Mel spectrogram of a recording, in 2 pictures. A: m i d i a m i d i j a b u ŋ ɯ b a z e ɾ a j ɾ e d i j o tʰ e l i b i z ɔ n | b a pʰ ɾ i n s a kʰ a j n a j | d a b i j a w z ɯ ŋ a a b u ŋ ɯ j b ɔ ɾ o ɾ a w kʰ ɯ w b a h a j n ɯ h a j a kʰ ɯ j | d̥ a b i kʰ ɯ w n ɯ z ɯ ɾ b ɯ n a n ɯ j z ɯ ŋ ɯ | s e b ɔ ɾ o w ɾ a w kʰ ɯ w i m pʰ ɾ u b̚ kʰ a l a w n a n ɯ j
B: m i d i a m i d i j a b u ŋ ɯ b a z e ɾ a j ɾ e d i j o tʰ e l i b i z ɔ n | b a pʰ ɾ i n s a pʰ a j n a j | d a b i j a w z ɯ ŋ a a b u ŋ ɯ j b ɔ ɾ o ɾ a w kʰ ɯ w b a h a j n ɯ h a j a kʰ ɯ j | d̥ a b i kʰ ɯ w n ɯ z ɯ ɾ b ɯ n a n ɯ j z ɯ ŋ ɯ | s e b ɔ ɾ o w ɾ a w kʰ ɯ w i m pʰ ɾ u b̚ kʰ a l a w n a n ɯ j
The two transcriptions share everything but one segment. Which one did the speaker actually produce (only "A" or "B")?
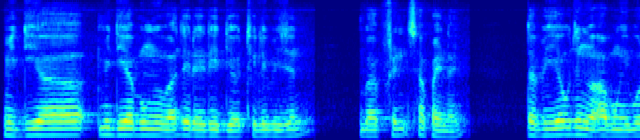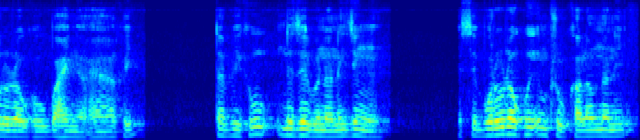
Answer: B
